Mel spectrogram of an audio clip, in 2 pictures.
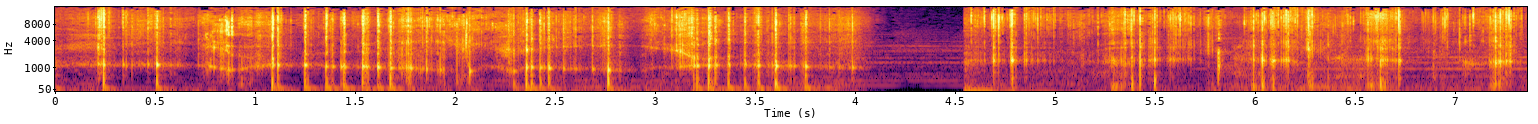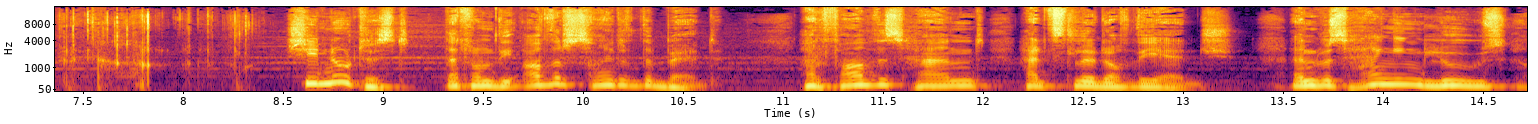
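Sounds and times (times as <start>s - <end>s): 
loud crunching: 0.0s - 8.4s
speech: 8.6s - 14.7s.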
